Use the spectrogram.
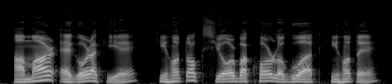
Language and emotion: Assamese, neutral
